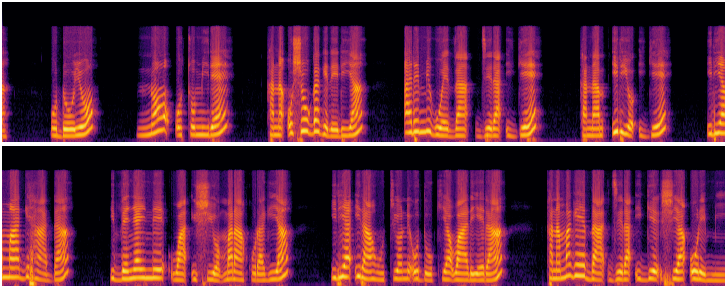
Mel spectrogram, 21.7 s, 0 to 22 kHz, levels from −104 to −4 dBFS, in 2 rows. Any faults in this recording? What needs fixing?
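4-bit ADPCM compression runs through the whole speech clip and is plainly audible as a gritty hiss that rises and falls with the voice. Each sample is coded as a coarse 4-bit step from a prediction, so the error grows with the signal. Unlike steady background noise, this hiss disappears in pauses, and unlike perceptual codecs it doesn't warble or swirl. The data rate points to about 89 kbps, and nothing above 10.7 kHz fits a sample rate near 22 kHz. To prevent it, keep the recording as uncompressed PCM at a full sample rate, or use a modern perceptual codec at an adequate bitrate.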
